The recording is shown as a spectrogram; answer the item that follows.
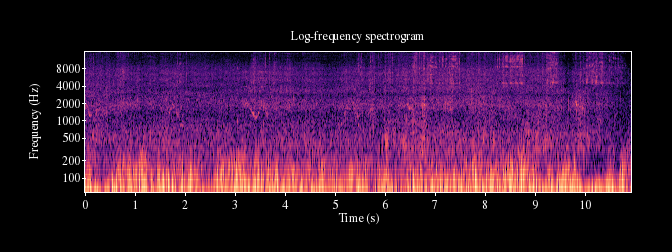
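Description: Wind buffeting the microphone in a loud, steady rumble, over waves washing against jetty rocks.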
